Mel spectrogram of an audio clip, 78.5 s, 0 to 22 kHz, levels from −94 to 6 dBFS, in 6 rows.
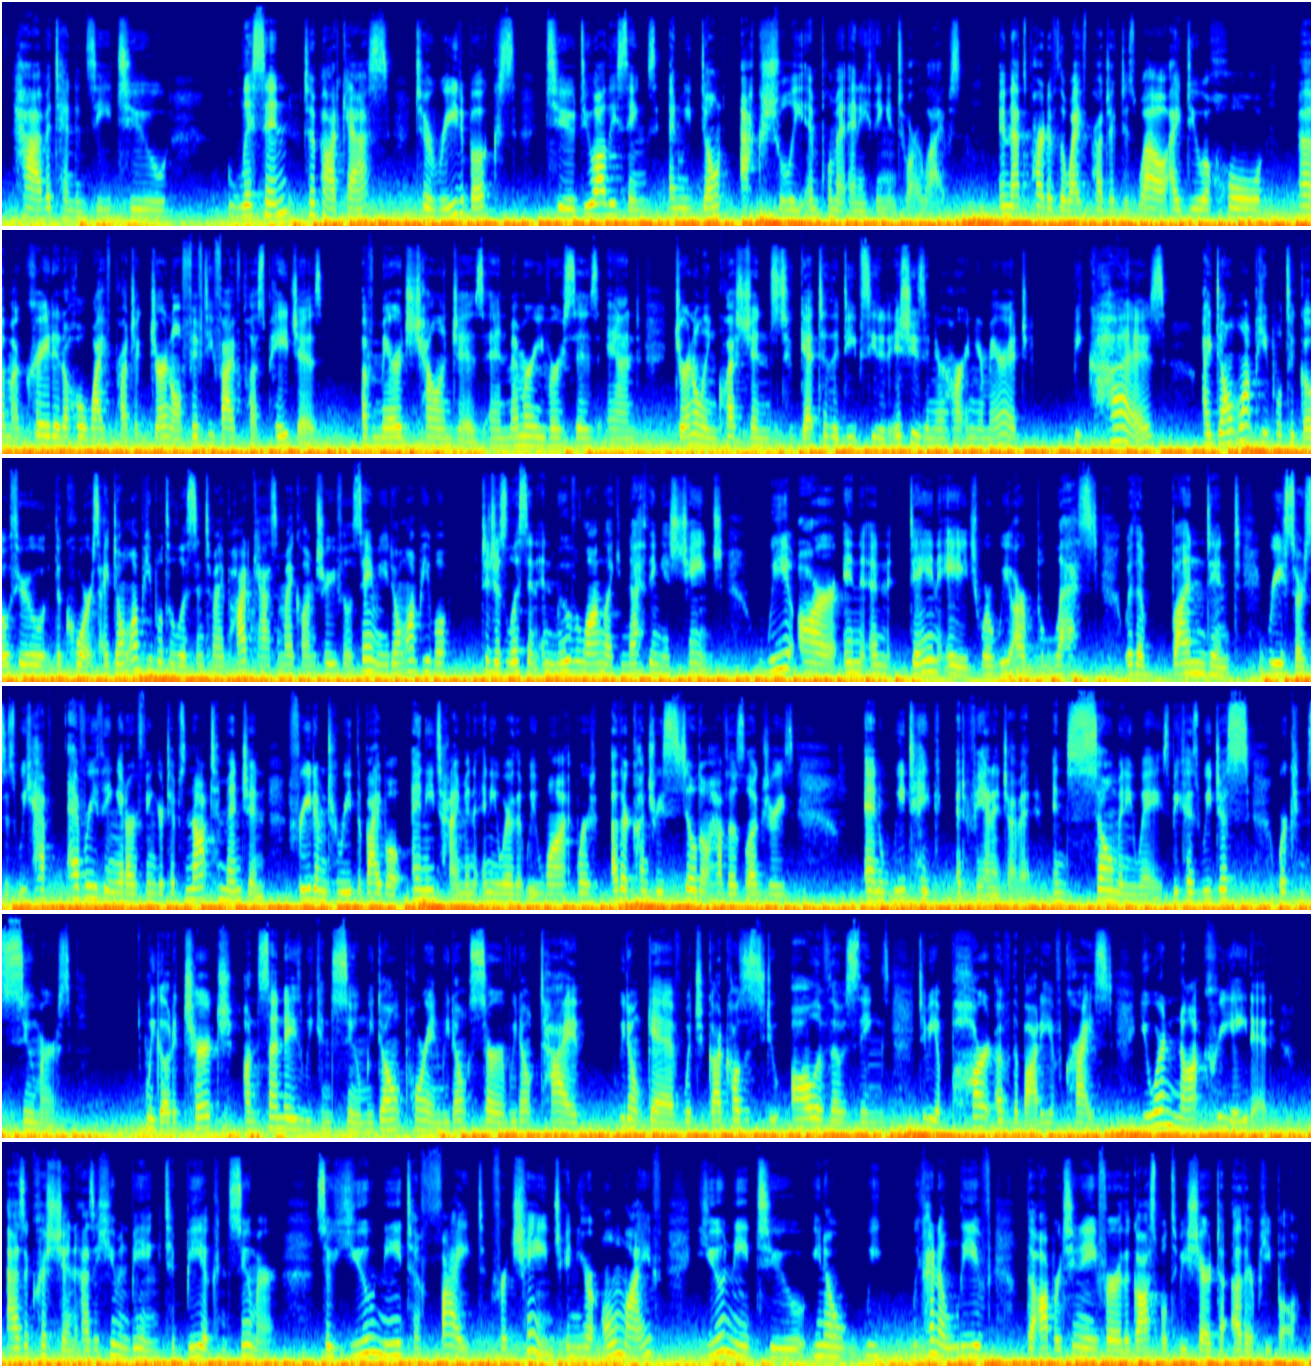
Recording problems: low rumble; loud; throughout; 8 dB below the speech

